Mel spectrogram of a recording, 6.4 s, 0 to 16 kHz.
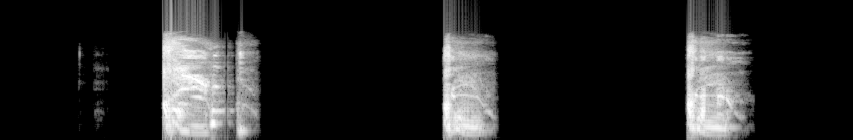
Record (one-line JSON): {"three_cough_length": "6.4 s", "three_cough_amplitude": 29920, "three_cough_signal_mean_std_ratio": 0.29, "survey_phase": "beta (2021-08-13 to 2022-03-07)", "age": "65+", "gender": "Female", "wearing_mask": "No", "symptom_none": true, "smoker_status": "Ex-smoker", "respiratory_condition_asthma": false, "respiratory_condition_other": false, "recruitment_source": "REACT", "submission_delay": "1 day", "covid_test_result": "Negative", "covid_test_method": "RT-qPCR", "influenza_a_test_result": "Negative", "influenza_b_test_result": "Negative"}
